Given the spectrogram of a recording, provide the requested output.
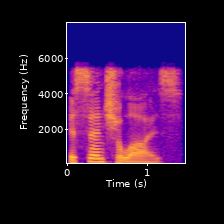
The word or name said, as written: essentialize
